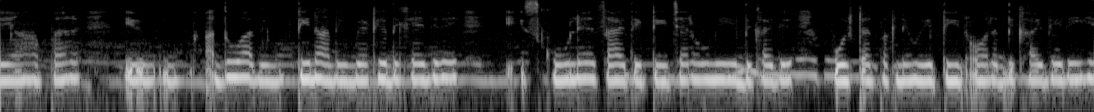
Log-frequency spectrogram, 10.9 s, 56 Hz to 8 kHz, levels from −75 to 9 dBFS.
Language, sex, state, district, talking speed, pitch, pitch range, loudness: Hindi, female, Chhattisgarh, Bilaspur, 170 wpm, 235 Hz, 230-245 Hz, -15 LUFS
